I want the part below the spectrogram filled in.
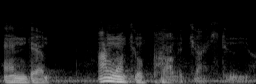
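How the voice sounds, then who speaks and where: An actor playing a coolly menacing funeral home owner with silky, formal politeness in an old-time radio crime drama. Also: male voice, low voice, normal speed, gravelly, exaggerated voice. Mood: smooth, mocking. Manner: formal, silkily polite, deadpan. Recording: muffled, noisy old radio recording.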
